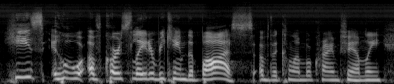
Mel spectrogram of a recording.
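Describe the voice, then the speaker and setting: Speaking at a moderate pace in a fairly high pitch, an older woman from Minnesota shares stories with a press club audience. She's an investigative journalist who favors wry asides and imitates quoted people with gruff voices.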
